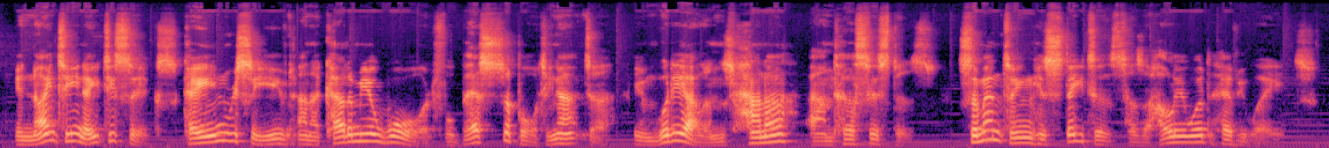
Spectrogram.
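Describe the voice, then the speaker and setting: Over background music, a man speaks fairly slowly with hardly any pauses at a fairly high pitch. His pitch swings very widely and his loudness rises and falls a lot. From England. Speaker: English teacher. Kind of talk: educational biography narration. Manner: clear, measured.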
